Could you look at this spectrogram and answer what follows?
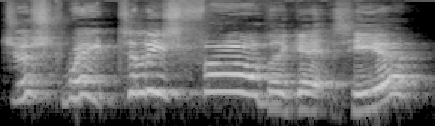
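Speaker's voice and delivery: high, loud, drawn-out squeak; piercing little voice, stretching words; slowly, taken aback. A narrator's reading. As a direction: spell out the dawning realisation. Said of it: "said Basil slowly".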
